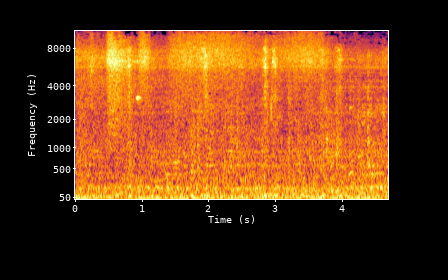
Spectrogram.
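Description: Matheran toy train's narrow-gauge carriage running along the track, heard from on board: a steady rumble and rattle of wheels and coach, with a few faint clicks.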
